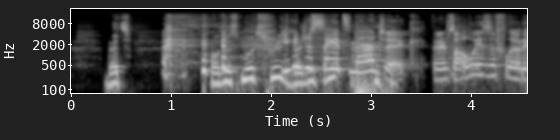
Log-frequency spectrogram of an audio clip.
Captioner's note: laughs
